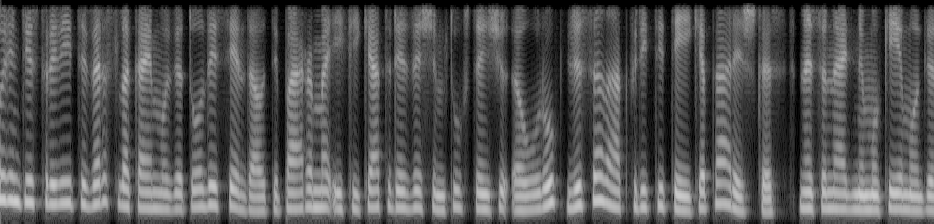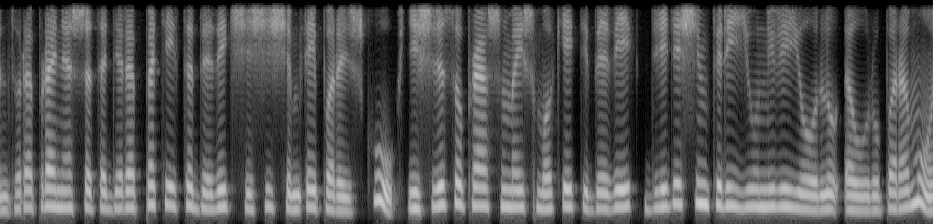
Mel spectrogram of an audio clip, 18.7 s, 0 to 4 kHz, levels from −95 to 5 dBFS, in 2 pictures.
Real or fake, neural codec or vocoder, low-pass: fake; codec, 24 kHz, 0.9 kbps, WavTokenizer, large speech release; 3.6 kHz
